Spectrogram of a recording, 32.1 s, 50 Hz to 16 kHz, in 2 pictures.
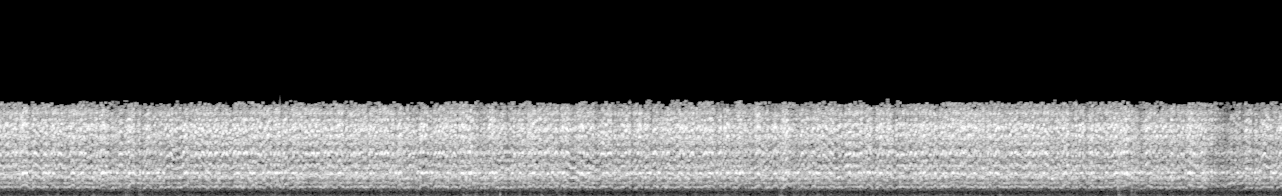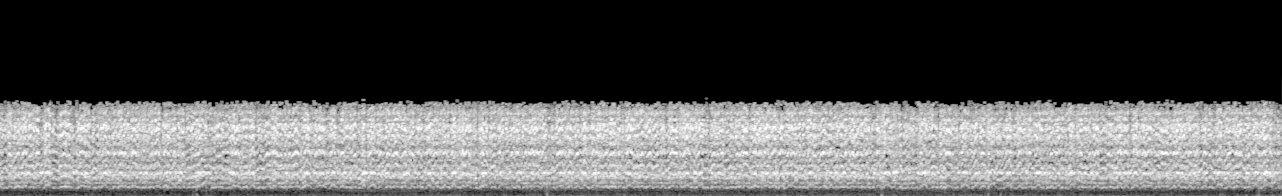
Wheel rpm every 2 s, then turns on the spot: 180, 190, 190, 190, 190, 190, 200, 160, 180, 190, 190, 180, 190, 190, 180, 190.
none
